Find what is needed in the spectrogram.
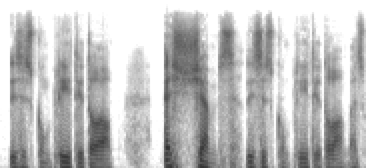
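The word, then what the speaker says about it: الشمس: So what happens in ash-shams, we do not pronounce the lam.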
